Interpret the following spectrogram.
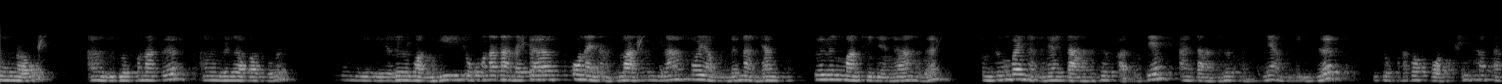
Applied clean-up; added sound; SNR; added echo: neural mask model DeepFilterNet 3.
